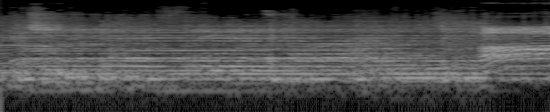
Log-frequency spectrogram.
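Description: Live soul ballad sung by several voices together, with no clear words. Near the end a man's solo voice comes in strongly on a long held note with vibrato.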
